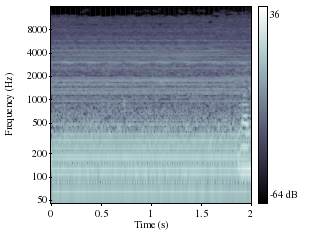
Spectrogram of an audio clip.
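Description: Steady electric buzzing hum with many overtones, even in level, from an aquarium air pump driving the tank's sponge filter.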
